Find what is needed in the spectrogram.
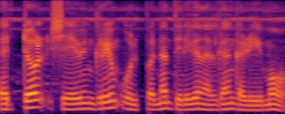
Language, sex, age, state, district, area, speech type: Malayalam, male, 18-30, Kerala, Kottayam, rural, read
